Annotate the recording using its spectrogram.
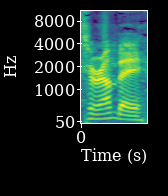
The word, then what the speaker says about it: Harambe: Harumbe? – Wasn't it something else, or was I pronouncing it wrong in my head the whole time? – Yeah, it's Harambe. Harambe? Harambe.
